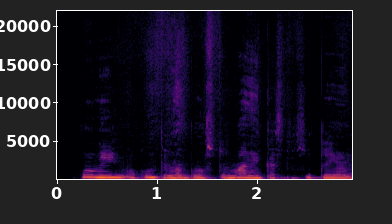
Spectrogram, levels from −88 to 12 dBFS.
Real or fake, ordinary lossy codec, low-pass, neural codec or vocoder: fake; none; none; codec, 44.1 kHz, 1.7 kbps, Pupu-Codec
